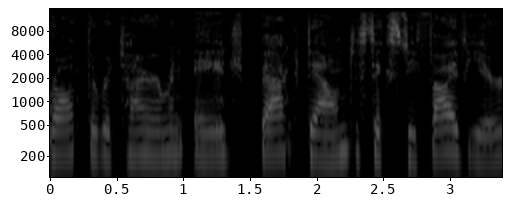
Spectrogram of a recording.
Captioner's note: speaking French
